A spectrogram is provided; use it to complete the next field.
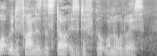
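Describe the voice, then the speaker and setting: A man in a Birmingham accent talks at a medium pitch with ordinary variation. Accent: Birmingham (Brummie) English. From Birmingham, England (Small Heath). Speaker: entrepreneur. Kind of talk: podcast interview.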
